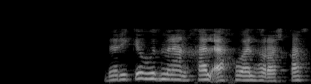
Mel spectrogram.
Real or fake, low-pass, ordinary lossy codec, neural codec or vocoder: real; 5.4 kHz; MP3, 24 kbps; none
